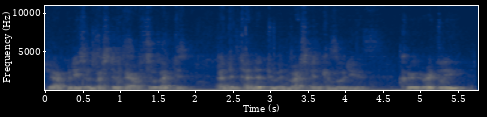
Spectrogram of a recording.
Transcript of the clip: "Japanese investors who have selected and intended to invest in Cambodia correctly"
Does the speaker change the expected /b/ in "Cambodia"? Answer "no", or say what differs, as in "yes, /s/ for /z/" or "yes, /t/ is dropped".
yes, /b/ is dropped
